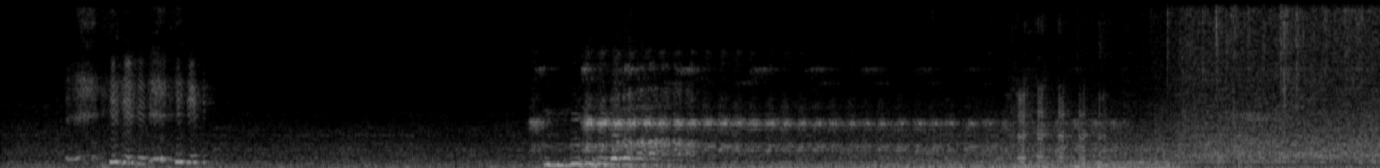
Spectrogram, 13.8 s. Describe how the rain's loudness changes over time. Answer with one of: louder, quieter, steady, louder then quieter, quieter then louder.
louder.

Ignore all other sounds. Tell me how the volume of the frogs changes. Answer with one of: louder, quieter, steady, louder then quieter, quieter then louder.
quieter.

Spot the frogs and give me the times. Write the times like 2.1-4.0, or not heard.
5.3-13.7.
